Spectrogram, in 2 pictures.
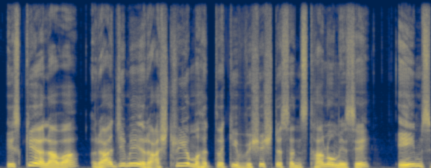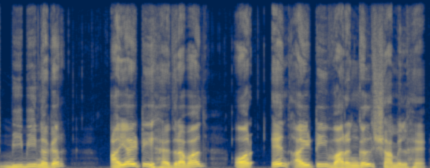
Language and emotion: Hindi, neutral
